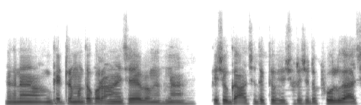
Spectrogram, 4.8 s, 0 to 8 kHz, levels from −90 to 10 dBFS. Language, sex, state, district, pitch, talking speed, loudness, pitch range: Bengali, male, West Bengal, Jalpaiguri, 125 Hz, 200 wpm, -18 LUFS, 125-130 Hz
